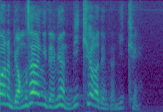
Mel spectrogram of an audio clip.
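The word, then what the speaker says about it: Νίκη: 명상이 되면 니키가 된다 니케 nike k 입니다 그걸 영어로 발음하면 나이키가 됩니다 나 익힌 다 아시죠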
